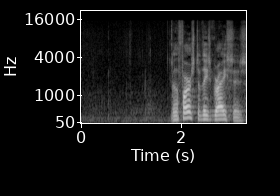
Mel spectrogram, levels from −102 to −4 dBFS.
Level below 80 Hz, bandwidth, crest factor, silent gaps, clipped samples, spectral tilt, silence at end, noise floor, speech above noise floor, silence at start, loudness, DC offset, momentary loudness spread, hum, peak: -76 dBFS; 15.5 kHz; 20 dB; none; under 0.1%; -5.5 dB/octave; 0 s; -69 dBFS; 38 dB; 1.8 s; -31 LUFS; under 0.1%; 11 LU; none; -14 dBFS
